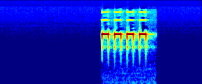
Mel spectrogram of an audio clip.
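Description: Countdown-timer alarm sound effect: four quick, high-pitched electronic beeps about a second in, signalling that time is up.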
